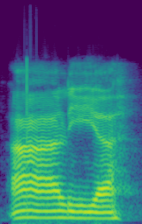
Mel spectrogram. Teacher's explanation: When there's a ta at the end of a sentence, it becomes a ha. So we remove whatever vowel is there, except if it's a fathatain.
